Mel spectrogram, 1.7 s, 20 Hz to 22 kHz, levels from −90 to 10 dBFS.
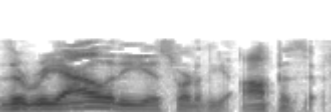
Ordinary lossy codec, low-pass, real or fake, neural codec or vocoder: MP3, 24 kbps; 7.2 kHz; fake; vocoder, 44.1 kHz, 128 mel bands every 256 samples, BigVGAN v2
